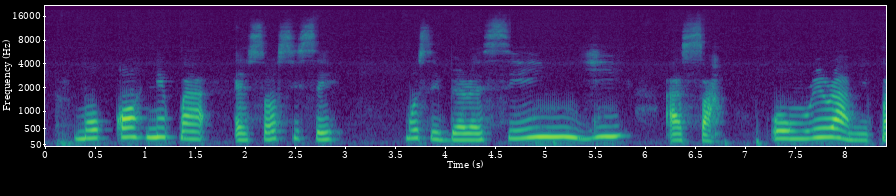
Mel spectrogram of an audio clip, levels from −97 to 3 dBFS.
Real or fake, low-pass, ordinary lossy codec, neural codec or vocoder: real; 19.8 kHz; none; none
